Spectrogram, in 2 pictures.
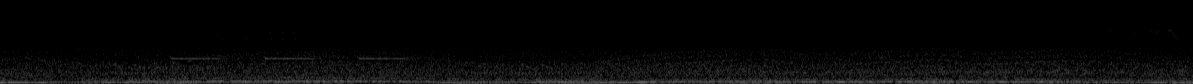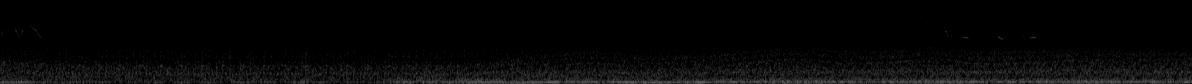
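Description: Logs rattle and clank on a trailer.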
